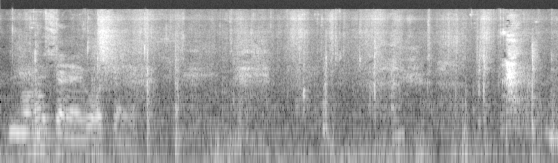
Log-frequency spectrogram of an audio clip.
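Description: Footsteps tap on paving at a walking pace.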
